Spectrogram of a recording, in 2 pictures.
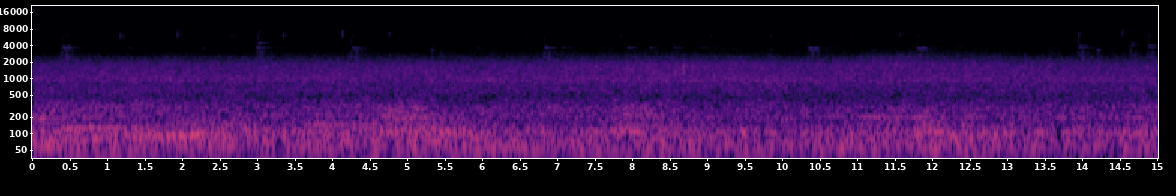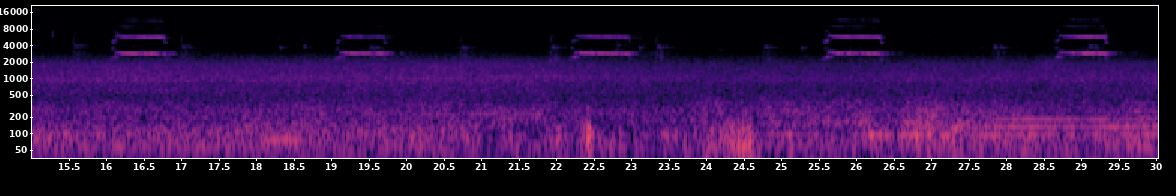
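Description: Blue jay calling: five short, clear single-pitched calls, one about every three seconds, starting about halfway through, over a steady background hum.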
